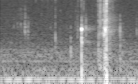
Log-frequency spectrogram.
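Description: A table knife cutting and lifting a piece of vegan blue cheese, with faint scraping and two sharp clicks a little past halfway.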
